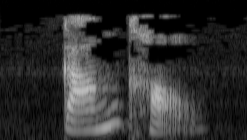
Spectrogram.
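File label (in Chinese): "港口", Mandarin Chinese; chinese-flashcards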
